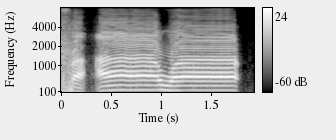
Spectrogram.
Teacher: This is again standing fatha on the alif. On this, there is a standing fatha on the alif and also the standing fatha on the wa. So both letters we long one alif.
